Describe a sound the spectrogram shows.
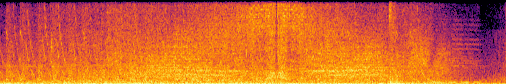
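A loud explosion roars and hisses.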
